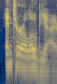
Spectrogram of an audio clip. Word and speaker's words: enterolobii: reading I did about it's enterolobii, right? Yeah, enterolobi. I've heard it pronounced both ways.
